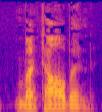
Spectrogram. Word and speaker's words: Montalban: Yeah, Ricardo Montalban.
